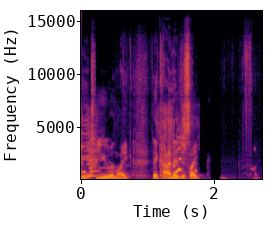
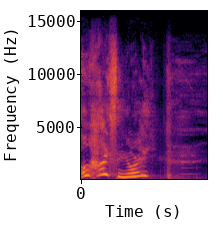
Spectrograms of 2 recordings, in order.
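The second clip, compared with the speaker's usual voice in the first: put-on very high-pitched, childlike little girl voice. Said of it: "Ayla's gonna go".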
